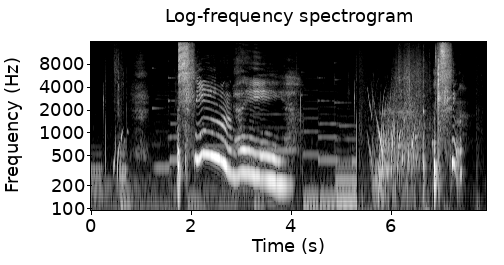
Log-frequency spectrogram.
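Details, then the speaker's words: A sharp sneeze from a Nijisanji VTuber during a livestream, amid background music, sound effects and a high-pitched voiced sound, followed by the streamer saying a sneeze slipped out and apologizing; a plain sneeze. "あ、くしゃみ出失礼しました。"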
